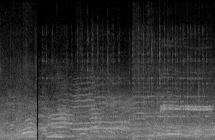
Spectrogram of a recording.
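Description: Football crowd and players shouting and cheering, many voices overlapping, with a brief steady high tone near the end.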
